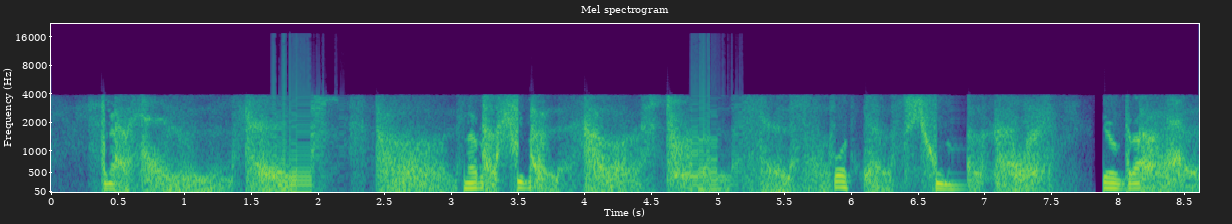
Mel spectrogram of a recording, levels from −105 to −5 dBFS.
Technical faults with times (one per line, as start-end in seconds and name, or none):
0.00-8.61 overdone noise removal
0.00-8.60 sound chopped by the voice detector
1.65-2.20 robotic sound from repeated short buffers
4.80-5.19 robotic sound from repeated short buffers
